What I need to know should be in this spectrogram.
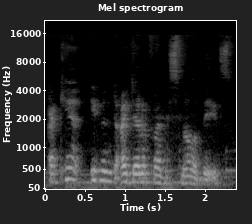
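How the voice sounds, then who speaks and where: A woman with a mid-pitched voice gives a casual snack review, rambling and thinking aloud between tastes. The room adds a clear echo to her voice, and music plays faintly behind her. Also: a little fast. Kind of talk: casual chat, food taste test.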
